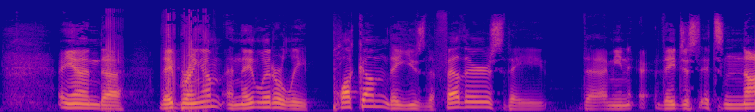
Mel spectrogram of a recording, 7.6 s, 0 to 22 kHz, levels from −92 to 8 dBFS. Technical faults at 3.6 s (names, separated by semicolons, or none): none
